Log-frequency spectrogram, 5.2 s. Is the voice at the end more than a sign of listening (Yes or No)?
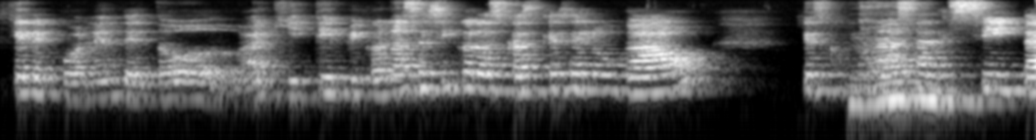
No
